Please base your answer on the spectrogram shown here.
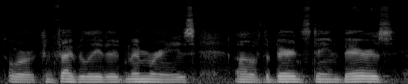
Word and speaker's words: Berenstain: sense to me because in my family we pronounced it the Berenstain Bears, but yet it was clearly spelled Stein.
